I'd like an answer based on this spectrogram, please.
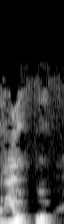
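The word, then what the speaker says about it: διώκω: la palabra seguir adelante se escribe djoko se pronuncia djoko y significa persistir perdurar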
